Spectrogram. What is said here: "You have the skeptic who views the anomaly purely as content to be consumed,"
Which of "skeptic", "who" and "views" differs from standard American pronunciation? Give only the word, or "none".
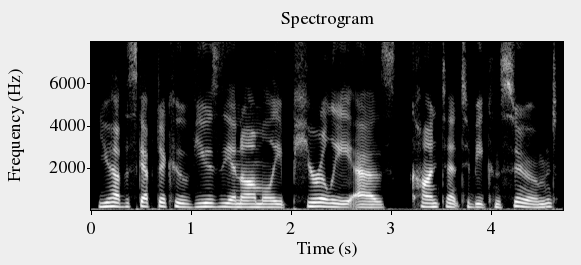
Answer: none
